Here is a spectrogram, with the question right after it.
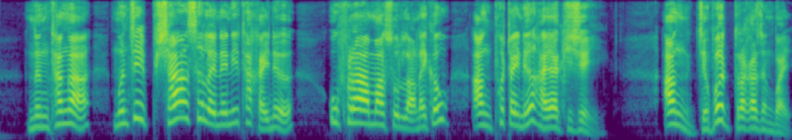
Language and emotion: Bodo, angry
